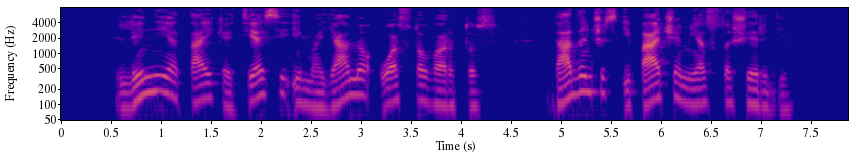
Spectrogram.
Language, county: Lithuanian, Kaunas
